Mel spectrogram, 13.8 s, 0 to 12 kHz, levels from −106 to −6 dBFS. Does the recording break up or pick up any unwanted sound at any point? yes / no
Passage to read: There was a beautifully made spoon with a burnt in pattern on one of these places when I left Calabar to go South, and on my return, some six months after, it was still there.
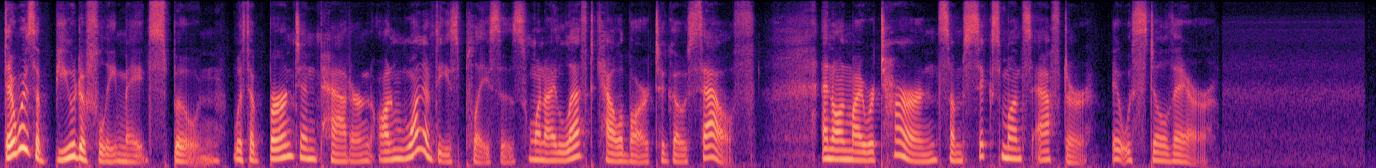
no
